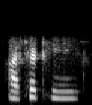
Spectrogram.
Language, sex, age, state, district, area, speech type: Kashmiri, female, 30-45, Jammu and Kashmir, Shopian, rural, conversation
